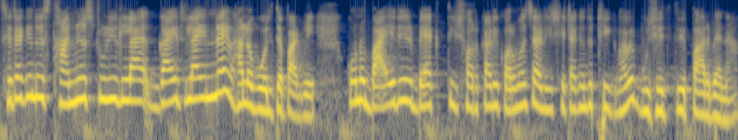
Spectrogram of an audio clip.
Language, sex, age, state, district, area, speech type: Bengali, female, 45-60, West Bengal, Jalpaiguri, rural, spontaneous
